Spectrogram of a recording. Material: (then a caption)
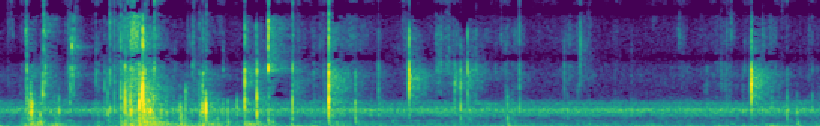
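Plastic. Fingertips and short nails tap and press a large clear plastic Ziploc bag full of water lying flat. The result is a series of soft, crinkly plastic taps and squishes with bright clicks, over a faint steady tone. The sharpest tap comes near the start, and the sounds thin out toward the end.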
